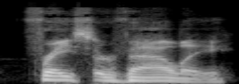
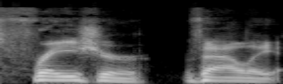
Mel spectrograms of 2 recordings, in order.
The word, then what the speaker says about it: Fraser Valley: heard uh maybi Alik mispronounce Fraser Valley as Frasier Valley I recorded it on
